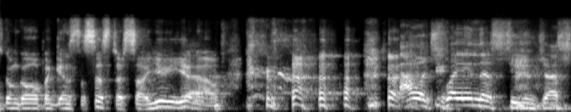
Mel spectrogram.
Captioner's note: laughs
